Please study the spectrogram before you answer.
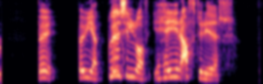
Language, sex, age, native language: Icelandic, male, 11, Icelandic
